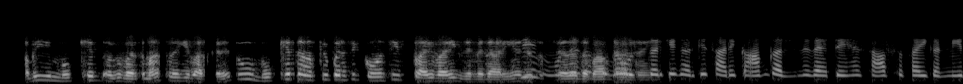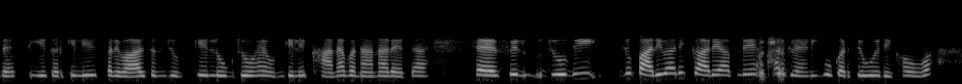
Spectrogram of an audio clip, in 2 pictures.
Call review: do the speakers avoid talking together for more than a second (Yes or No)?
No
